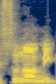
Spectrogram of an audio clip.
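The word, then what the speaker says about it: tsunami: हम पढ़ ते हैं जैसे सुनामी की स्पेलिंग क्या होगी तो उसमें टी से स्टार्ट होता है सर एस से क्यों नहीं स्टार्ट हुआ तो जबी आपको आता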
